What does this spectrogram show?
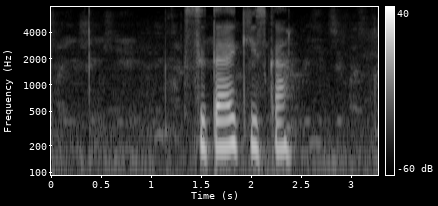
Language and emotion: Russian, neutral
